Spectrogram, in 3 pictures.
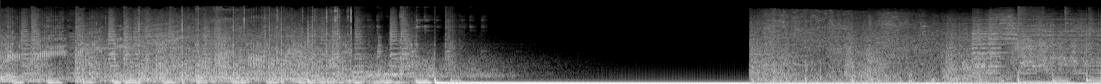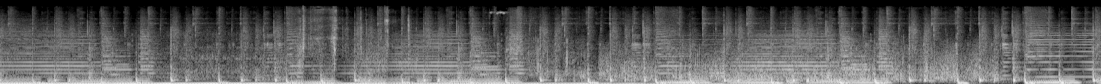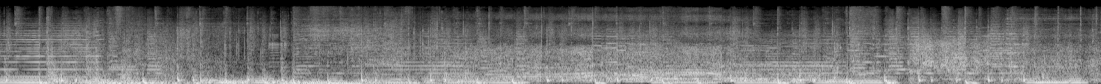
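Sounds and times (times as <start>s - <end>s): sub-bass drop: 0.6s - 20.0s, 21.3s - 31.0s.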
